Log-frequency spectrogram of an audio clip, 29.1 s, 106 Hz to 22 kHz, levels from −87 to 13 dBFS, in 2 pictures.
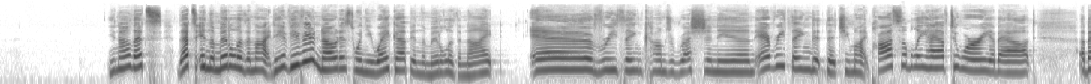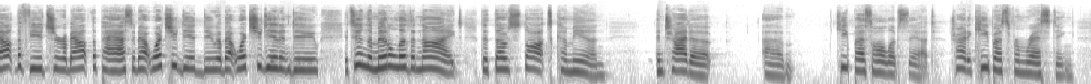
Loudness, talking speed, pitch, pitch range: -25 LUFS, 165 wpm, 265 Hz, 235-295 Hz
